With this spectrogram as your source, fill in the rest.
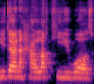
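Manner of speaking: plain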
